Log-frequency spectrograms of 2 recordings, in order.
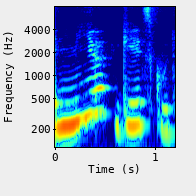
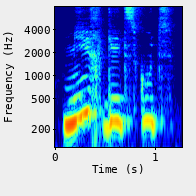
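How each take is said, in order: First: The R in 'mir' sounds almost like 'a'. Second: The R in 'mir' is a strong consonant. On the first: The speaker calls it right. "Le R sonne presque comme un A" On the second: The speaker calls it wrong. "un peu à la française avec le R qui sonne fort"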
